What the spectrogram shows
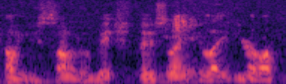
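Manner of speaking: ordinary delivery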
